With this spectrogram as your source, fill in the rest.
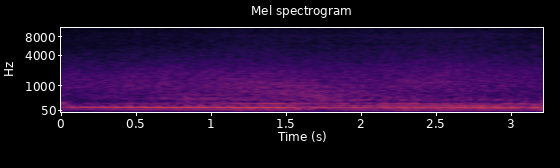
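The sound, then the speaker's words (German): A steady, loud roar of road noise with a low droning engine hum running underneath, traffic in the Great Smoky Mountains national park sounding like a busy country road, continuous throughout with no voices. “Selbst wenn wenig los ist, gleicht der Sound der Great Smoky Mountains einer gut befahrenen Landstraße.”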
